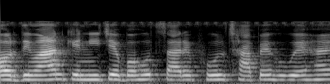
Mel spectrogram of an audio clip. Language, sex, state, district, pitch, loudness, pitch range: Hindi, female, Jharkhand, Garhwa, 220 Hz, -16 LUFS, 215-225 Hz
